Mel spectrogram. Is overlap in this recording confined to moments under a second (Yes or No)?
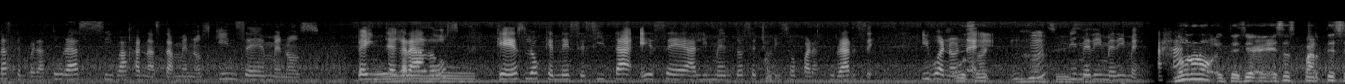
No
